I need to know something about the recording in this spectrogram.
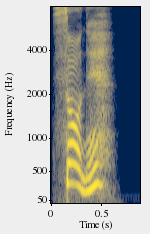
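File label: AGREE, Japanese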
